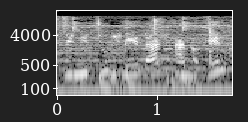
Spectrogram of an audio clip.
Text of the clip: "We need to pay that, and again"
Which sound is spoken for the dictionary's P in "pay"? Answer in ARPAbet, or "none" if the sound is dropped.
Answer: F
